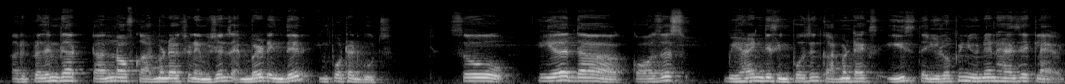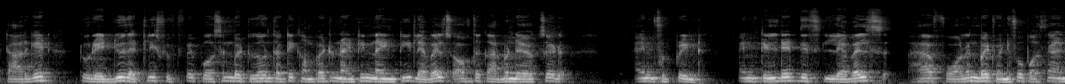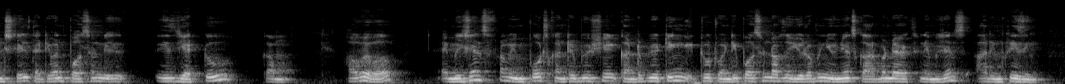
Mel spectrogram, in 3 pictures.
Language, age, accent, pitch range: English, 20-39, Indian, 130-155 Hz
